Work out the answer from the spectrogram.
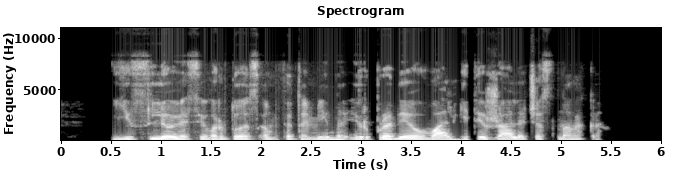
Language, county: Lithuanian, Vilnius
